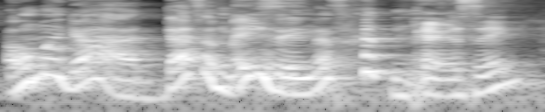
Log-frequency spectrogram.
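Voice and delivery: high, loud gleeful surprise; delighted amazement. Real, not acted. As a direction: burst out with delight. Reacts to Halloween confession.

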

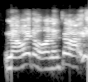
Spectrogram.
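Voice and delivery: laughing self-conscious protest; real laugh while pretending to clam up. Real, not acted. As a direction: joke that you're shy now, through a real laugh. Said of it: "No, I love it".

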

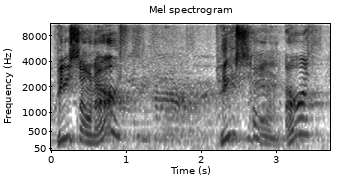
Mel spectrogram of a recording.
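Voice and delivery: "Peace on earth?" very slow, with a big swoop on earth; like a question. Shown as a demonstration. Preacher urges church to join, drawn-out questioning "Peace on earth?". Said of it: "Say that like a question".

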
